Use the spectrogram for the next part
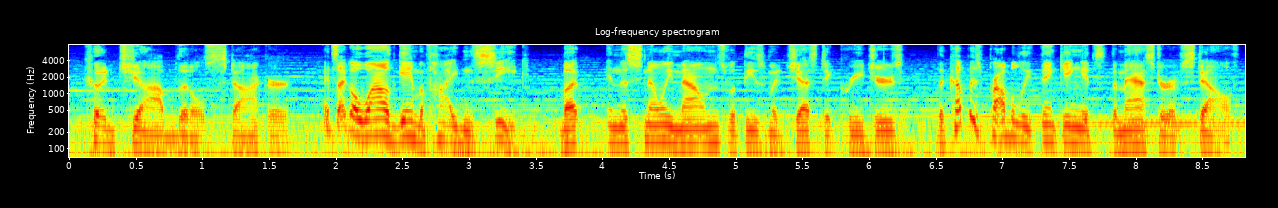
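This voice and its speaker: A man giving a scripted narration in a chatty, folksy storytelling tone. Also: mid-range voice. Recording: clear music bed behind. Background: music.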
